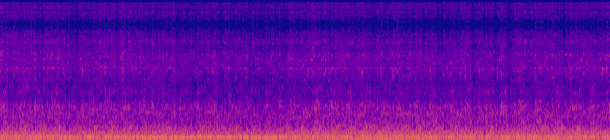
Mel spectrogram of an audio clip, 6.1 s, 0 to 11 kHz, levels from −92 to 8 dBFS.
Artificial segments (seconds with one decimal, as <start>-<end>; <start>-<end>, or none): none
